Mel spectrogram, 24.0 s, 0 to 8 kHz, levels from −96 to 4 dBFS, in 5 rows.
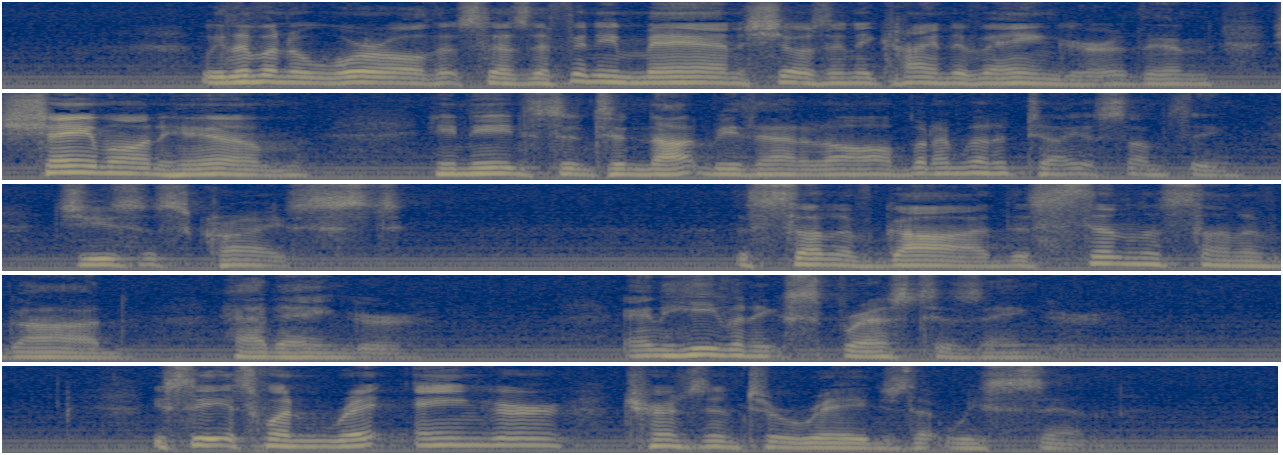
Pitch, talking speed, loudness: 130 Hz, 165 wpm, -35 LUFS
